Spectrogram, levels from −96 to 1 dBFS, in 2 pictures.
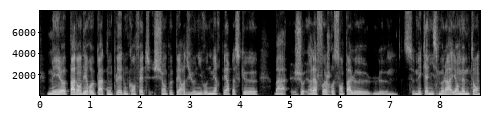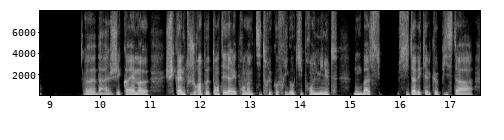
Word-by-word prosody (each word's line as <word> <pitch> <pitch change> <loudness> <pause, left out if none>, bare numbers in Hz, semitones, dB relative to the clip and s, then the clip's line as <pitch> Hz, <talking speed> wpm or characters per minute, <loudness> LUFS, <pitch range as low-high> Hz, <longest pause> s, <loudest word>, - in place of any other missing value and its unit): mais, 135 +6 +5
heu, 120 - +6
pas 160 +8 +7
dans 135 - +5
des 125 - +4
repas 130 +3 +2
complets 160 +2 0
donc 110 -3 -3
en 110 - +1
fait, 155 +3 -3
je - - -3
suis - - -3
un - - +1
peu 165 +3 -5
perdu 140 0 -2
au 145 - -1
niveau 115 -1 0
de - - +3
mes 115 0 +3
repères 175 - -2
parce 115 -2 -5
que, 110 -3 -1 0.3
bah, 115 +2 -2
je 120 +6 -4
à 125 - -2
la 130 - +4
fois 155 +2 -1
je 120 - -6
ressens 115 -1 -3
pas 135 +1 +3
le 105 -4 -1
le 105 -2 -4
mmh, 90 -1 -4
ce - - -9
mécanisme 115 +1 +1
là - - +3
et 120 - +1
en 110 - +5
même 110 -1 +5
temps, 170 +4 -1 0.9
heu, 105 -2 0
bah, 100 +1 -4
j'ai 105 +2 -3
quand 120 - -1
même 150 +1 +5
heu, 105 -4 +2 0.3
je - - -6
suis - - -1
quand 135 - +4
même 165 +4 +6
toujours 160 -3 -1
un - - +3
peu 120 - -1
tenté 125 +8 0
d'aller 110 -5 +4
prendre 130 +3 -2
un 110 - +2
petit 115 +2 -6
truc 150 +3 -7
au 125 - 0
frigo 115 +6 -3
qui 125 - -9
prend 115 +1 -2
1 115 - +4
minute 140 +4 +1 0.3
donc 110 -1 +2
bah, 110 0 +2
c - - -9 0.4
si 130 - -7
t'avais 135 +4 +3
quelques 135 -2 -3
pistes 145 +1 -7
à 110 -3 0
120 Hz, 250 wpm, -24 LUFS, 110-140 Hz, 0.9 s, pas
